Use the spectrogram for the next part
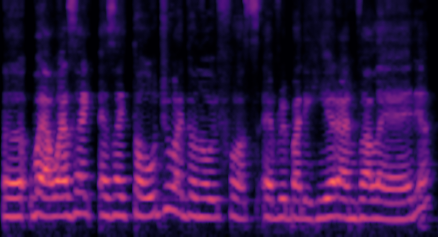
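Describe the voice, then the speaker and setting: A middle-aged Brazilian woman, an anthropologist speaking English with a Brazilian Portuguese accent at a panel talk, halting often with restarts and fillers. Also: on the high side, little pitch movement.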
